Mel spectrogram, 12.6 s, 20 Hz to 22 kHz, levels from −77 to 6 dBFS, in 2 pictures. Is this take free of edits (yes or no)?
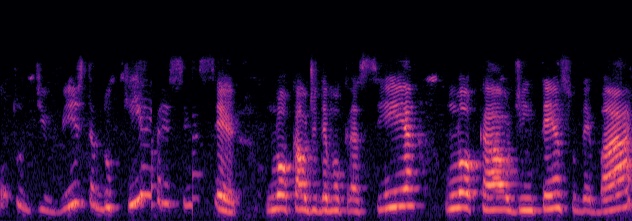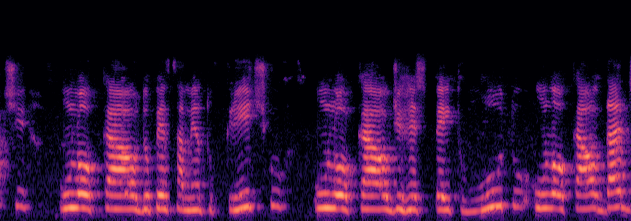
no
